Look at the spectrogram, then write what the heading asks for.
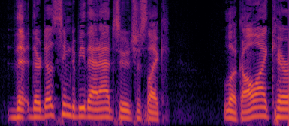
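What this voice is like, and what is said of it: Usual voice. Nothing is said of it.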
